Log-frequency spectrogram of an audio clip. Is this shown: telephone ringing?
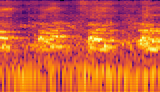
no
